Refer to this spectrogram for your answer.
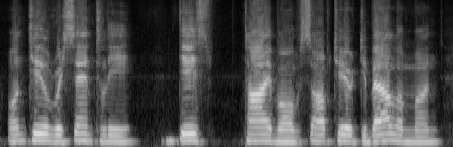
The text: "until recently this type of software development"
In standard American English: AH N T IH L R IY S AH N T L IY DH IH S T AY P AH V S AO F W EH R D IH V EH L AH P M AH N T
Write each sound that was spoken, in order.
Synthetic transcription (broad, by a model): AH N T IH L R IY S AH N T L IY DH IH S T AY P AH V S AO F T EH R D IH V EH L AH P M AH N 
